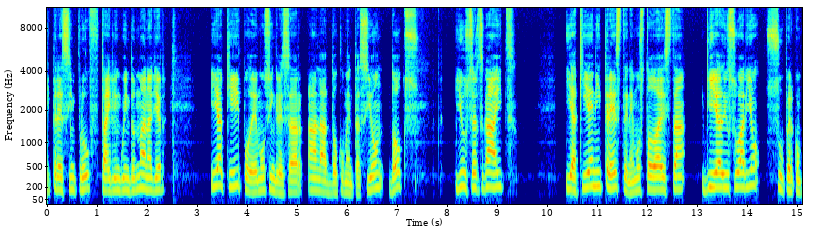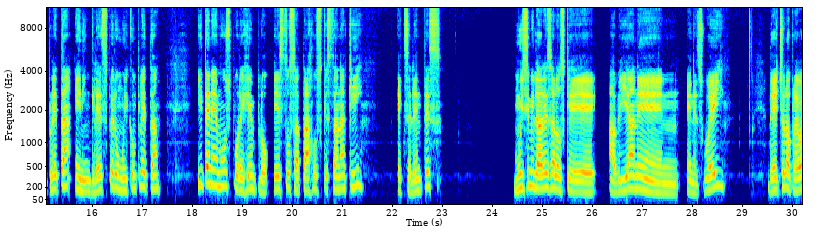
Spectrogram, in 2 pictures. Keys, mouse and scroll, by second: 0.5 click, 3.6 click, 5.8 click, 8.3 click, 11.4 scroll down 1, 12.3-12.7 scroll down 1, 13.8-14.1 scroll down 1, 14.5-15.0 scroll down 1, 15.3-16.5 scroll down 1, 16.5-17.8 scroll down 1, 17.8-18.5 scroll down 1, 18.4-18.9 typing, 18.5-19.3 scroll up 1.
